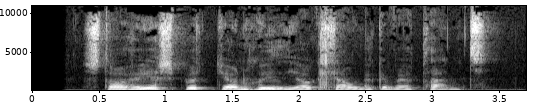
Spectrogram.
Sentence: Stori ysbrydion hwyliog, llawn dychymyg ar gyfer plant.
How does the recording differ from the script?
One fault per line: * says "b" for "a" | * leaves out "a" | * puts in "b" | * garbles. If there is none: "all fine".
* leaves out "dychymyg"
